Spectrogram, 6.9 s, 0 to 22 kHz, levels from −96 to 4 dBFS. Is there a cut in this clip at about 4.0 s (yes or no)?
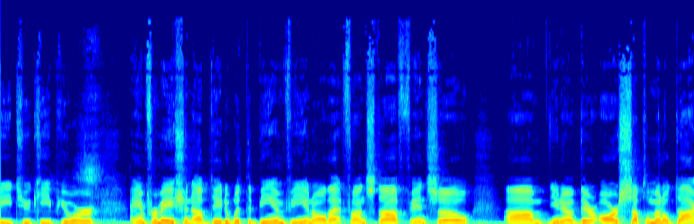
no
